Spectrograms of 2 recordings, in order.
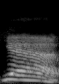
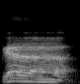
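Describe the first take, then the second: First: High-pitched drawn-out "yeah"; high crew cheer. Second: Low drawn-out "yeah"; lower crew cheer. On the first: First crowd pass for the crew, high cheer. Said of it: "Okay, now make it lower". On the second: Second crowd pass for the crew, lower cheer. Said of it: "now make it lower". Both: Shown as a demonstration.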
